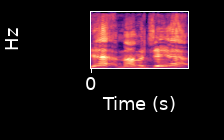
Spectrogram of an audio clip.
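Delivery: smug, smarmy, arrogant whining sneer. Mimicking a guy you want to see jailed, imitating a smarmy, arrogant, whiny accent. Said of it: "whiny accent and speech of his".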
